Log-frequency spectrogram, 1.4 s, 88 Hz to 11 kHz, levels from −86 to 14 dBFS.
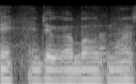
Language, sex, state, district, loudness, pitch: Chhattisgarhi, male, Chhattisgarh, Sarguja, -15 LUFS, 105 Hz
